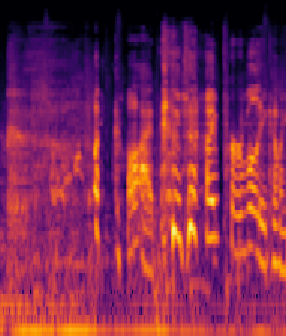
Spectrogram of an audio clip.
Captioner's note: laughs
